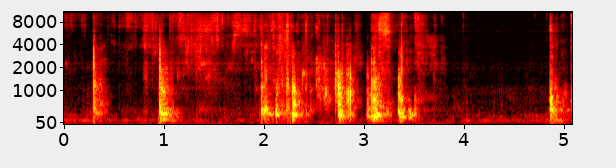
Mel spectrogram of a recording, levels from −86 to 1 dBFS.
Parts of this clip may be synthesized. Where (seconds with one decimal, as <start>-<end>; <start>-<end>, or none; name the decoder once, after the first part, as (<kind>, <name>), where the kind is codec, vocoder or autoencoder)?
0.0-5.1 (codec, HILCodec)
